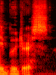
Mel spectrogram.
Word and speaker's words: Budrys: Brandon Melvin on Facebook sees an Aldous Budrys. Am I pronouncing that name right? – I have heard people who seem like they should know say it differently, but most people I've heard say Budrys.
